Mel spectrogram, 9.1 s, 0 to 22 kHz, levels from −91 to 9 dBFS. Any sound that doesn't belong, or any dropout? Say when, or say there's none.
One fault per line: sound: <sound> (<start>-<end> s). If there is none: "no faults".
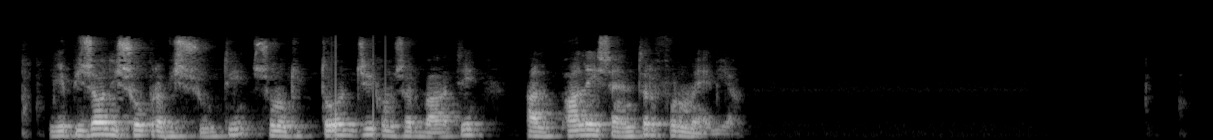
no faults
